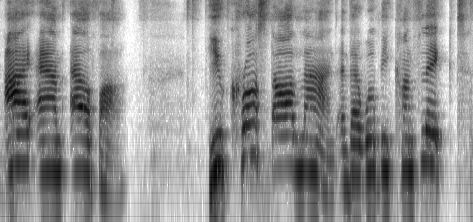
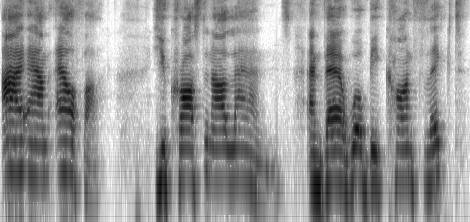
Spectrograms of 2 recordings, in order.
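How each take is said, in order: First: High, drawn-out villain impression; slow, raised voice imitating a menacing Southern leader; Alpha. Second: Slow, raised impression on request; Alpha. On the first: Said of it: "That's the way she sounds". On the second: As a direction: stretch each word out, imitating the villain's declaration. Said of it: "Okay, I'll do it".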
